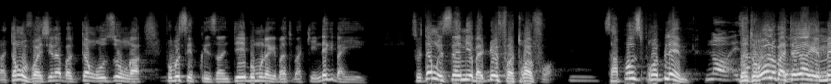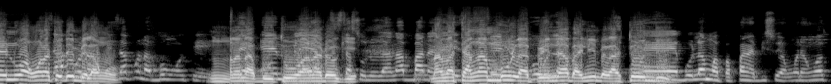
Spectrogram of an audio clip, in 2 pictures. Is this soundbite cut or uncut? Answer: cut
